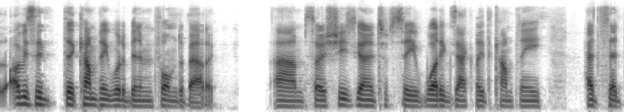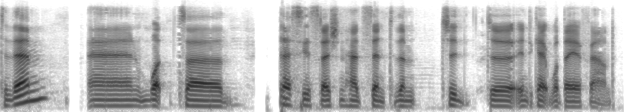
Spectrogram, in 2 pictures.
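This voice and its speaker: A man's voice: fairly low pitch, a bit bright, no echo. Male tabletop player, dry muffled sound. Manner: describes character's actions, thinking aloud. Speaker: player in a tabletop roleplaying game. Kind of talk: casual game chat.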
